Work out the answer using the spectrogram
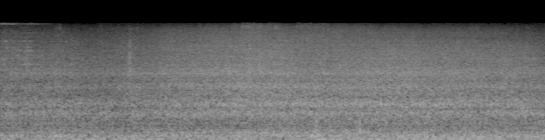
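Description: Empty autorack freight cars rolling past: a steady noise of steel wheels on the rails, swelling a little in the middle.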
